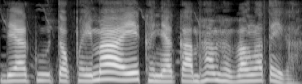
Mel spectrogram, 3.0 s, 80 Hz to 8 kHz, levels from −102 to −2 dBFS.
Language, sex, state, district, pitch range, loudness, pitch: Wancho, female, Arunachal Pradesh, Longding, 195-220 Hz, -19 LUFS, 210 Hz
